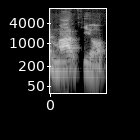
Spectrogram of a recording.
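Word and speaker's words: marchi: দেল্লা আমরে উন মারছ দেখেন মার এরপরে আকা এরপরে হচ্ছে অ তাহলে হবে মারকি মারকি পরে আইকন আপনার কথা কিন্তু আসছে না অথবা আমি বুঝছি না আপনি কি বলতেছেন।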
